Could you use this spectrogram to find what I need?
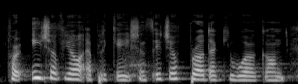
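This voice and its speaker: A woman speaks in a dark, mellow tone with a Polish accent. Her pitch varies in an ordinary way. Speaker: conference speaker, security engineer. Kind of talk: conference talk. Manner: halting, many fillers and restarts.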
